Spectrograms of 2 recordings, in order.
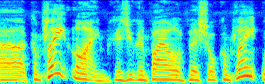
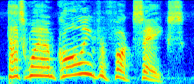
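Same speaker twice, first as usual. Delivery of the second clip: retold angry outburst; 8 semitones higher than usual. Caller venting at the bank agent, raised and angry. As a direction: voice jumps up high in exasperation.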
